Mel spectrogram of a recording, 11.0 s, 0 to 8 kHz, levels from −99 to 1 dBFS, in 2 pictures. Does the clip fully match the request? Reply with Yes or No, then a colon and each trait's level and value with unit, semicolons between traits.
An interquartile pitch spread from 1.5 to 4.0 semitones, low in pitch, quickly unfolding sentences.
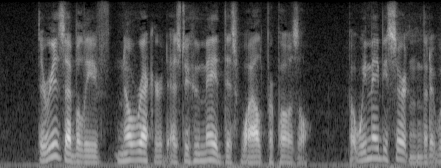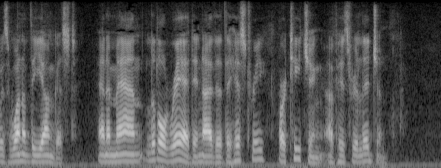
No: average, 4.6 semitones; low, 120 Hz; fast, 210 wpm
